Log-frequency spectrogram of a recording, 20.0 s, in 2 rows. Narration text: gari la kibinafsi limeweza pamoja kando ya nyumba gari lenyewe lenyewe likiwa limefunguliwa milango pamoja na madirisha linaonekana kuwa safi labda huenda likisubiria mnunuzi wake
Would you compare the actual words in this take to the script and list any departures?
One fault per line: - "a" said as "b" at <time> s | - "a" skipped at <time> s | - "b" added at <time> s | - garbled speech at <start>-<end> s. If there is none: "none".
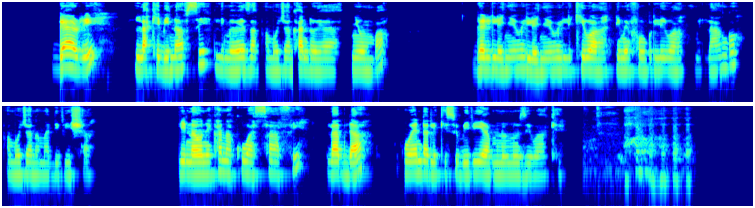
none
